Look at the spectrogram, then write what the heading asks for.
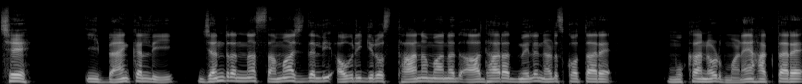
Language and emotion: Kannada, disgusted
